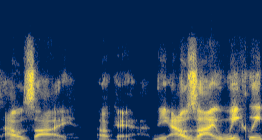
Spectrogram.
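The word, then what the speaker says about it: Ao Dai: Okay, that Ao Day, pronounced Ao Zai.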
